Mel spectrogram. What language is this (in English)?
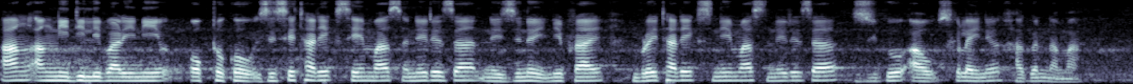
Bodo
